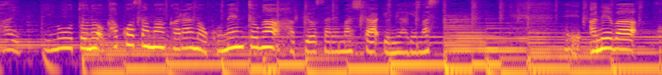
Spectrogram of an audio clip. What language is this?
Japanese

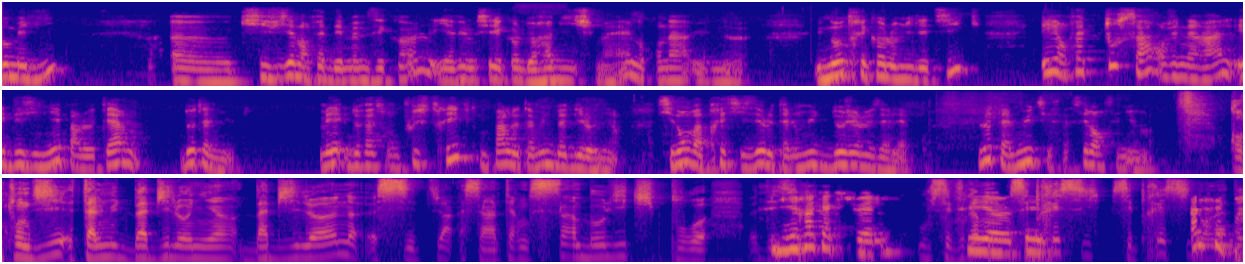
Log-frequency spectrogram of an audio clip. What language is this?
French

